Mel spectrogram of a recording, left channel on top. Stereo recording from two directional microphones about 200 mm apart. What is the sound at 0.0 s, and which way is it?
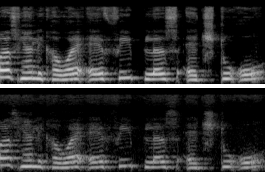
A woman's voice, 45° left (ahead or behind).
